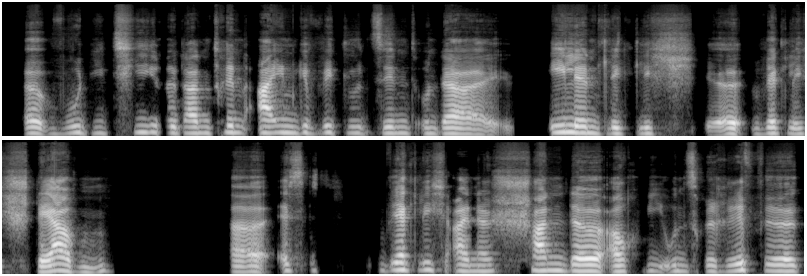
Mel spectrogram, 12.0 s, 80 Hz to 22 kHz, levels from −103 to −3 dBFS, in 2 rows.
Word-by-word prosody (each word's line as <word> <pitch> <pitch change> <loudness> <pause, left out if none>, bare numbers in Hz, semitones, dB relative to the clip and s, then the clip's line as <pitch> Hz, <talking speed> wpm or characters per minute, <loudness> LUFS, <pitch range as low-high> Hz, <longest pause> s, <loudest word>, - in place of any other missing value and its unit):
äh, 175 -1 +1
wo 170 +5 -8
die 175 -1 -16
Tiere 200 -2 -6
dann 175 0 -1
drin 195 -1 -4
eingewickelt 185 -1 0
sind 175 0 -7
und 165 0 -12
da 155 -3 +3 0.5
elendig, 175 -4 -1
äh, 480 -1 +2
wirklich 160 0 -5
sterben. 165 -1 +4 0.9
Äh, 160 +1 +1
es 185 0 -7
ist 195 - -22 0.4
wirklich 210 0 0
eine 175 -1 -1
Schande, 185 -3 +5
auch 165 0 0
wie 180 -3 -15
unsere 170 -1 -9
Riffe 180 -2 0
175 Hz, 120 wpm, -22 LUFS, 170-190 Hz, 0.9 s, Schande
